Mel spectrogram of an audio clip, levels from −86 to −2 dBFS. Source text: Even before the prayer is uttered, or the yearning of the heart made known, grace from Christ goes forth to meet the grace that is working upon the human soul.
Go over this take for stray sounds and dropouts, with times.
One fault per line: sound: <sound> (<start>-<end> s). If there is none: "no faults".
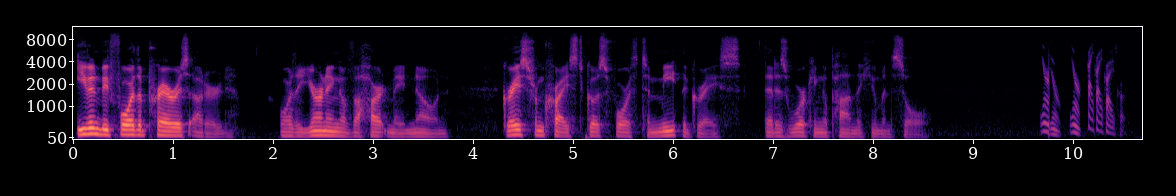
sound: chirp (9.7-10.5 s)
